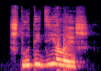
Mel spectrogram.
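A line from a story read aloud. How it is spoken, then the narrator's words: Howling. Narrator (Russian): взвыл Игорь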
